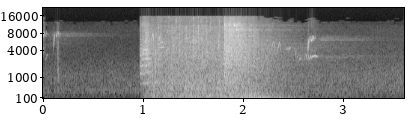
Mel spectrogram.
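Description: A heavy stone gate grinds and rumbles open.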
